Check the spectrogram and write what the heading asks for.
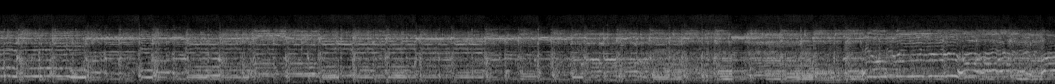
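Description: A rock'n'roll band playing live, with guitar over an upright double bass and no vocals in this stretch.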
